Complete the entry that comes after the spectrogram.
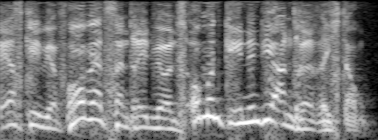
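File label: "vorwärts", German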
